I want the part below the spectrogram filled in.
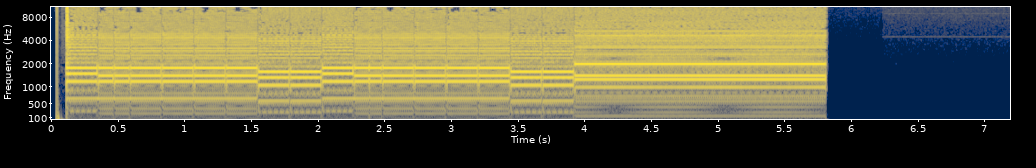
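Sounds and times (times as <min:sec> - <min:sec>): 
fanfare: 0:00.1 - 0:05.8.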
